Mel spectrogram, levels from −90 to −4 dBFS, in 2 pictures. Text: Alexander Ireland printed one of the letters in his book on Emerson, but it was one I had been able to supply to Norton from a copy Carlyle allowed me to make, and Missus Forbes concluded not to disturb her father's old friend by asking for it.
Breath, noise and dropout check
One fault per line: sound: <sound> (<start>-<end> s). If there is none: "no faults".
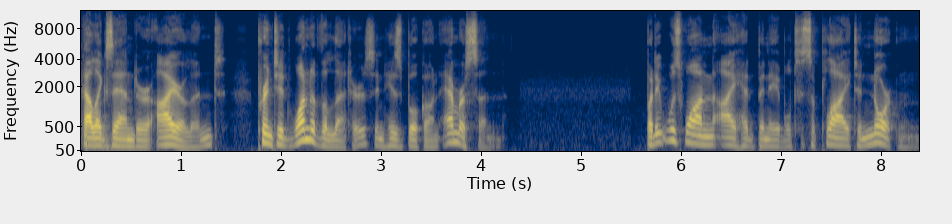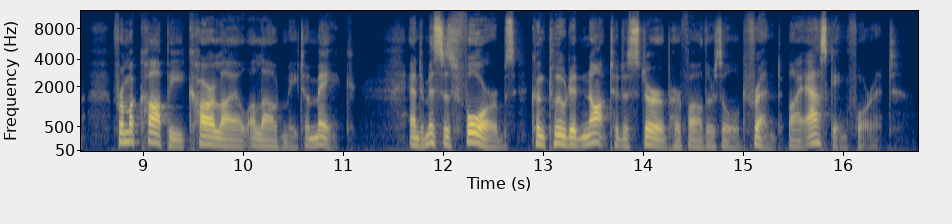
no faults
